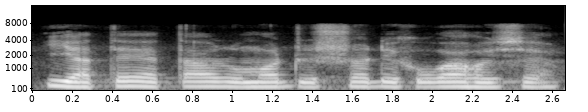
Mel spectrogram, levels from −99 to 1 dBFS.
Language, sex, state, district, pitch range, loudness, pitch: Assamese, male, Assam, Kamrup Metropolitan, 155-165 Hz, -15 LUFS, 160 Hz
